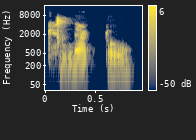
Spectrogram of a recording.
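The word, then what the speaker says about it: Knechtle: How do you pronounce his last name? Connectal?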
